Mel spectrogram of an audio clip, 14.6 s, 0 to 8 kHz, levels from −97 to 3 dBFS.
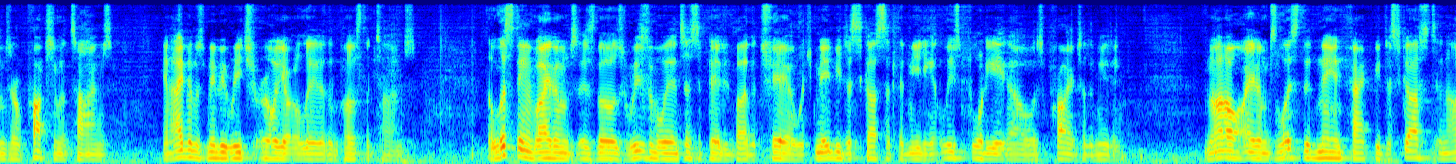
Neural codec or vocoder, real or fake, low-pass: codec, 44.1 kHz, 2.6 kbps, SNAC; fake; 7.2 kHz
